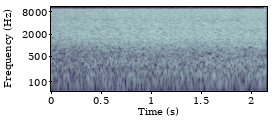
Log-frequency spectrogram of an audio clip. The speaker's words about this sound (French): Le bruit de la pluie est tel qu'on ne peut pas arriver à s'entendre. Alors on attend que ça se calme un peu.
